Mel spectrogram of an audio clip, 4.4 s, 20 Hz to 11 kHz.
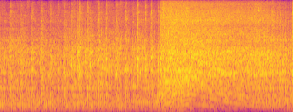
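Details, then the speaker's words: McCulloch 610 chainsaw after a carb cleaning and turning the high-speed screw out another quarter turn: raspy idle, then a quick, clean climb to high revs that falls back smoothly; runs right. "okay so basically I got it adjusted so it runs good revs up everything"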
